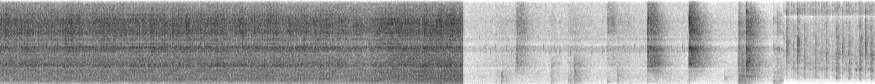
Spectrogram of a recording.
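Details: Old Briggs & Stratton lawn mower with thatcher/aerator attachment, clean air filter, oil not yet changed: starts and runs at a steady even buzz for about six seconds, then cuts out to handling noises; sounds healthy, normal running.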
